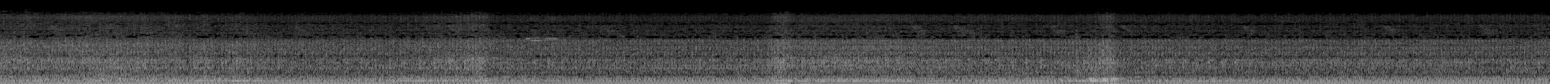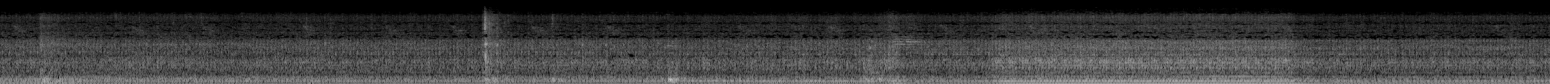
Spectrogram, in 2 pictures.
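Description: JCB 3DX backhoe loader's Kirloskar diesel engine running steadily while the backhoe digs, with a few sharp clanks along the way. The engine grows louder for about three seconds near the end.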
